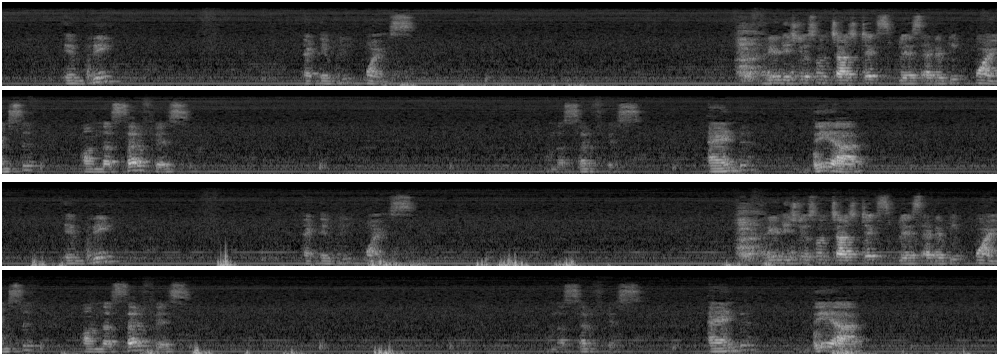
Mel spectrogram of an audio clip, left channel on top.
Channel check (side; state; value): both; normal; correlation 0.42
